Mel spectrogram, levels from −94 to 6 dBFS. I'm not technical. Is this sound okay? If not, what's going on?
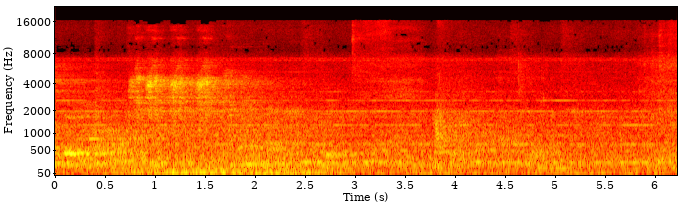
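Yes, it's fine; nothing wrong can be heard.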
